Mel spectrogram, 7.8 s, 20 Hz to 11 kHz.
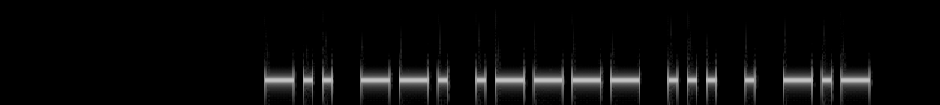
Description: Morse code, heard as a keyed tone, about 15 wpm, 700 Hz. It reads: DG1SEK
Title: DXCC-100 Call Signs - 6 Characters - 15wpm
